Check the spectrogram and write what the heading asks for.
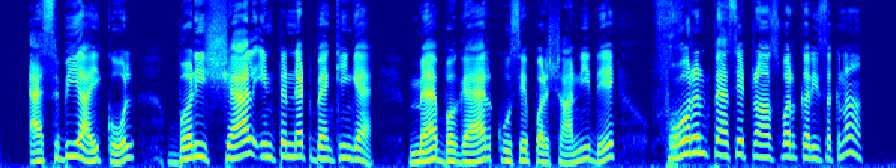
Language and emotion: Dogri, happy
